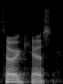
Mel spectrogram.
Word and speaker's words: Togekiss: To how do you pronounce toga kiss? It's toga kiss.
